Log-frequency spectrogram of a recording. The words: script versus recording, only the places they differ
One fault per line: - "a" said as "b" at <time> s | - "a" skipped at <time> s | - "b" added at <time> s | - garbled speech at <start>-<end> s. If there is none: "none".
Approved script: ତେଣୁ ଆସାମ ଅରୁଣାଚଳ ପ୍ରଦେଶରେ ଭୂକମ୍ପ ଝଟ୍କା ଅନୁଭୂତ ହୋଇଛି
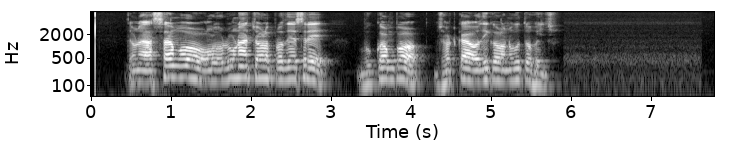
- "ଓ" added at 1.2 s
- "ଅଧିକ" added at 4.8 s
